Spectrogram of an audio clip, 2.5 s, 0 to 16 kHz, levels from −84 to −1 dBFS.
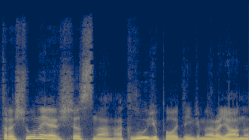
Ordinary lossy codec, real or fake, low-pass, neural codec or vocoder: AAC, 48 kbps; fake; 14.4 kHz; autoencoder, 48 kHz, 32 numbers a frame, DAC-VAE, trained on Japanese speech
